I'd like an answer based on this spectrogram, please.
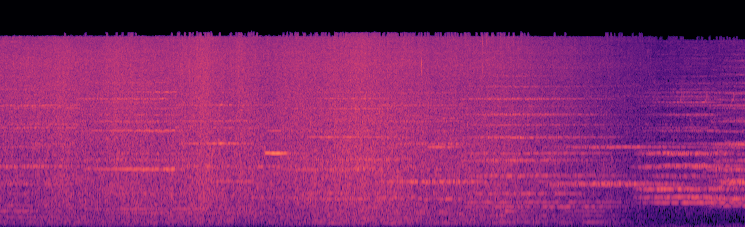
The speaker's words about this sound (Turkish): Hop. Şelale.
